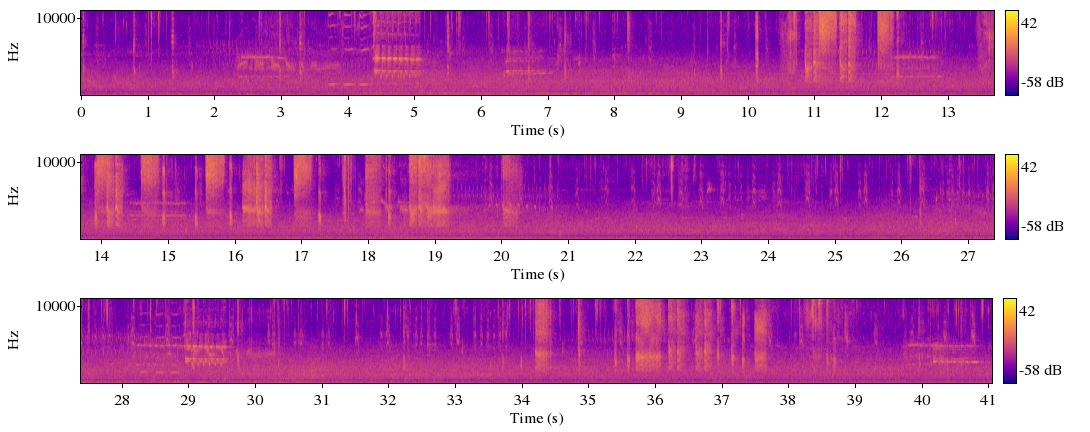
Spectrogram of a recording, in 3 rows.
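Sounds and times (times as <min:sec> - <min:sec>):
birds whistling: 0:02.4 - 0:05.1, 0:28.2 - 0:29.7, 0:39.7 - 0:41.0
harsh raspy bird calls: 0:18.0 - 0:19.3, 0:20.0 - 0:20.3, 0:35.5 - 0:37.8.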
